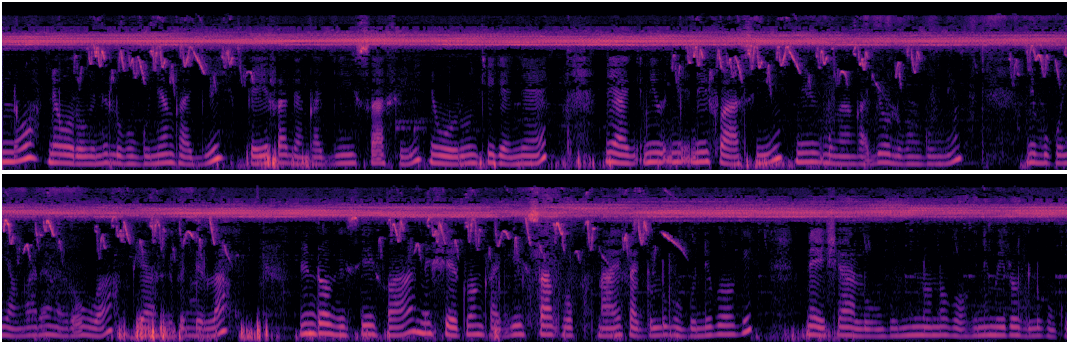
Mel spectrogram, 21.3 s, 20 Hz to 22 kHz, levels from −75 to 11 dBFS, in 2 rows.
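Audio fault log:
No faults were found in this speech recording. There is nothing to list by time.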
